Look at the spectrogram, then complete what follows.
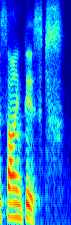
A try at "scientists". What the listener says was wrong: Scientists, nahi, scientists. Yeah, well done. Scientists, S in the end.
